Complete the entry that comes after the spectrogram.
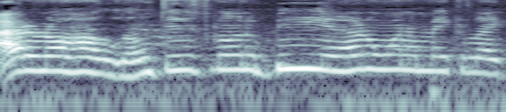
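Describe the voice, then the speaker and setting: This woman speaks in a Spanish accent. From Dominican Republic, Santo Domingo. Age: 20s. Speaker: vlogger. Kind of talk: casual vlog monologue. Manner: nervous, filler-heavy (frequent 'like').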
